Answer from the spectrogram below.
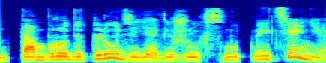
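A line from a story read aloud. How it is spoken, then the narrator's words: Plain. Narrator (Russian): ответила Жасмин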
